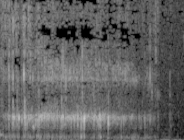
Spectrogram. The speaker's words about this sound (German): Man sitzt zusammen und hat so eine Art Teezeremonie. Es gibt alltägliche Teezeremonien, Teezeremonien im Kloster, die haben alle ein klein wenig äh, unterschiedlichen Charakter. Man genießt dabei jeden Schluck des Tees, man darf sogar schlürfen.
